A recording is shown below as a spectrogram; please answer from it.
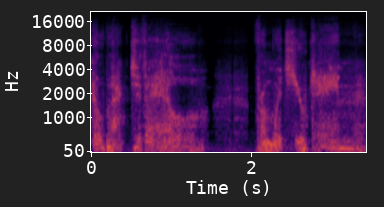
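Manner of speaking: deep, low-pitched voice. Storyteller voices a woman speaking as she casts a spell, in a deep voice. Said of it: "She would have been in that deep voice".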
